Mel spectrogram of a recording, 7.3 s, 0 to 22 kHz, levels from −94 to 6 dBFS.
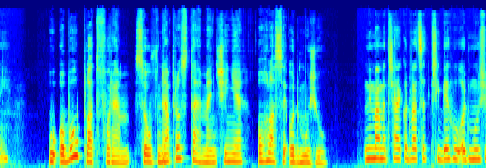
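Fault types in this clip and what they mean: Overlapping chunks: The speech was handled in blocks of 2.5 s. Each block starts about 21 ms before the previous one ended, so that short slice plays twice at every join. It sounds like a brief click or stutter at a steady interval. The first is at 2.44 to 2.46 s, between "obou platform jsou v" and "menšině ohlasy od mužů". The second is at 4.96 to 4.99 s, just after "menšině ohlasy od mužů".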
